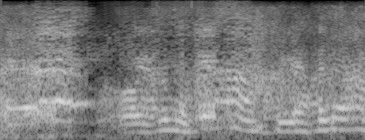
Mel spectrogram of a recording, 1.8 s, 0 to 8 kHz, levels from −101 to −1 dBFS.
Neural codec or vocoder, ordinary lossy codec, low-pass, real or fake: codec, 16 kHz in and 24 kHz out, 0.6 kbps, FireRedTTS-2 codec; Opus, 16 kbps; 7.2 kHz; fake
